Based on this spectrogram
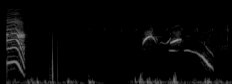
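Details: Pet Indian rose-ringed parakeet said to have started talking: a harsh descending squawk, then after a pause a few high bending whistled notes and a long falling slurred whistle, over a low rumbling background.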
